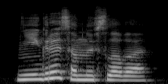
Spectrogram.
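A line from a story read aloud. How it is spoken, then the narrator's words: Snorting. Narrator (Russian): хмыкнул я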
